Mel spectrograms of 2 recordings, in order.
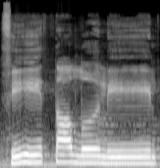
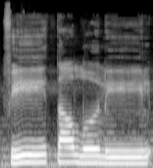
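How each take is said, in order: The two takes are said the same way.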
